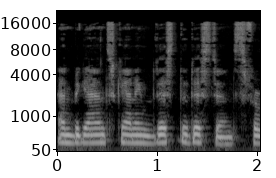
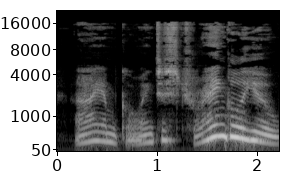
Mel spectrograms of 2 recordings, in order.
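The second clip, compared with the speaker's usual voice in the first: angry, loud, drawn-out bellowing roar; 2 semitones higher, 7 dB louder than usual. Maria strides through the waves toward her sister Rose: bellowing. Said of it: "Maria bellowed".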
